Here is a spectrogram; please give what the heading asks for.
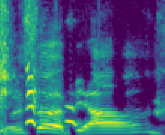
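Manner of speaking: loud, playful Southern greeting; attempted Southern accent. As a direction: try out a wobbly Southern drawl. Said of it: "I don't know where this accent is coming from".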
